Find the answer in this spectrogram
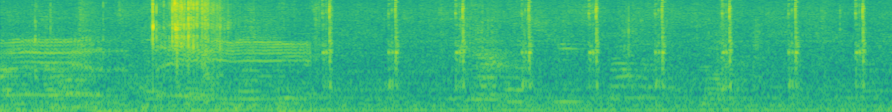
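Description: A bite into a taco, with a short loud crunch about a second in, then chewing. Light, evenly spaced ticking runs under it at about four ticks a second, with faint voices.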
